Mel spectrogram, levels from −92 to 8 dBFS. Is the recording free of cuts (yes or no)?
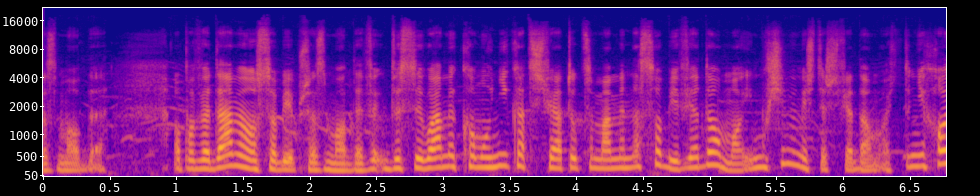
no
